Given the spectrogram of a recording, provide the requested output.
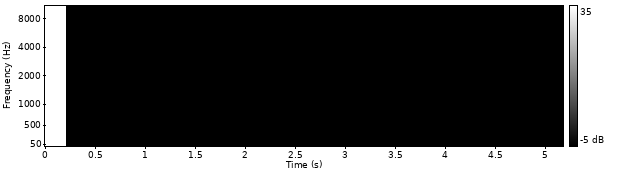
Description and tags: Clap sound made on Linux MultiMedia Studio (LMMS).
percussion, drum-loop, clap, hat, drum, groovy, percs, sticks, kick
